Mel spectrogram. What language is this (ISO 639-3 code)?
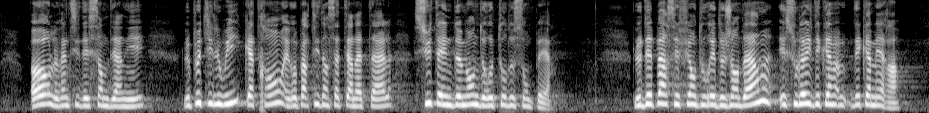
fra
